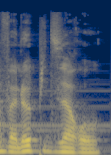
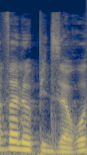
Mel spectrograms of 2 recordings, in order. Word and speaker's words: Avalo Pizarro: effacée du monde extérieur il se pourrait que son os est un mot espagnol d'où la prononciation hispanique en effet à valleau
